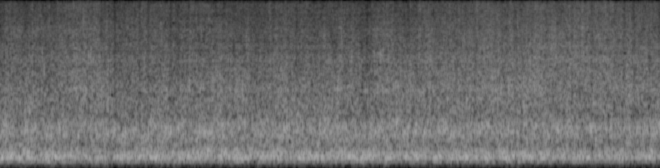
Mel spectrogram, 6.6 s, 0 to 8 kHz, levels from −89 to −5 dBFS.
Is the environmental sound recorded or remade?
recorded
